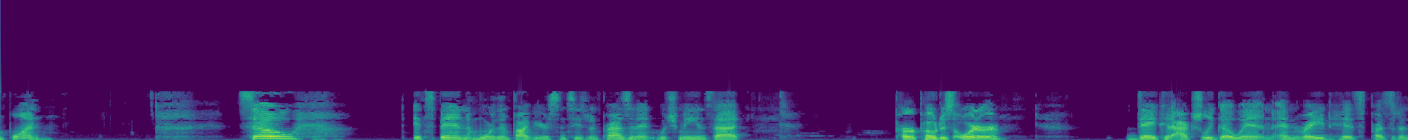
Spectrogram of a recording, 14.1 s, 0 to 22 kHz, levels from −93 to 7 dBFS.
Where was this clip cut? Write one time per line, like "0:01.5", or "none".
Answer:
none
